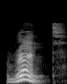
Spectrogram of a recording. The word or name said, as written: runt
